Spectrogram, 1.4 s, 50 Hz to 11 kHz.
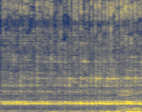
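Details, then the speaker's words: Vacuum pump evacuating a 2011 Kia Soul A/C system through a manifold set on the low and high sides: an even, steady mid-pitched drone over a low churning rumble with no surging; running normally. "Okay, so currently I have a vacuum pump running."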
